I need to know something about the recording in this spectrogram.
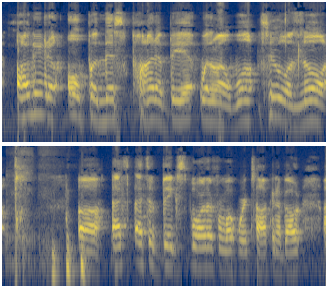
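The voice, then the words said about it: Poor put-on British accent. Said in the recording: “I'm sorry for butchering that British accent.”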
